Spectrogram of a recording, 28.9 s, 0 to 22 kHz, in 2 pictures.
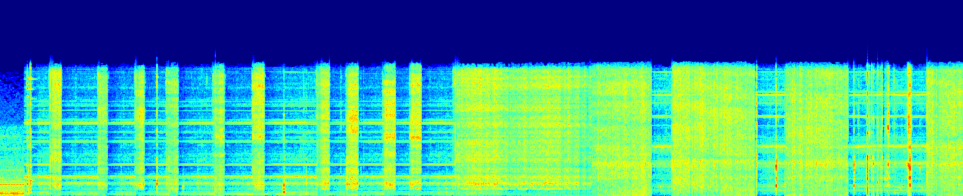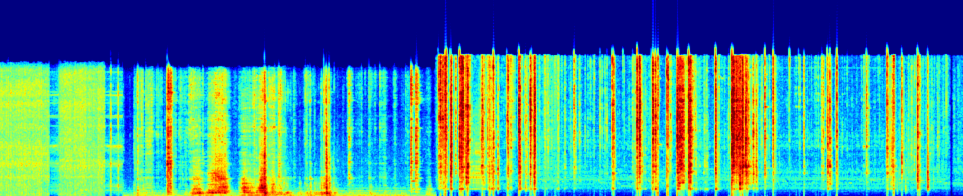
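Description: Steel fabrication sounds: a Lincoln Electric 210MP MIG welder's arc crackling steadily through the middle stretch, then a rapid run of loud, sharp metallic clicks and knocks near the end.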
